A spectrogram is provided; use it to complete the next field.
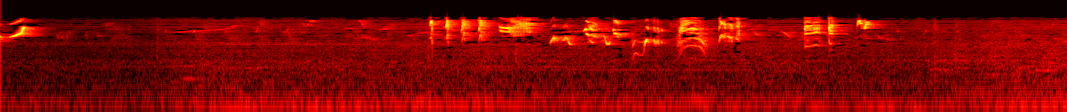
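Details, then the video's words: Oriental magpie-robin at the start of its singing season, singing fiercely: a lone high whistle opens, a quiet pause follows, then from about four seconds comes a rapid, dense run of varied high whistles, sweeping slurs and sharp chips in bursts. "Chích Choè Than Bắt Đầu Vào Vụ Hót Như Xé Vải"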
